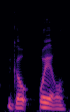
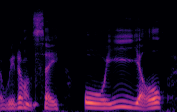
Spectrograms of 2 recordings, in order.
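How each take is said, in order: First: "oil" said smoothly as one blended syllable. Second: "oil" slowly split into two separate sounds; pulled-apart oil. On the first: Teacher shows the right, blended way to say "oil". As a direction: glide straight through "oil" as one sound. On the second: Teacher shows the wrong way to say "oil", sounds split. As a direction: break "oil" apart, o then il. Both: Shown as a demonstration. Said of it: "We don't say oil, we go oil".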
